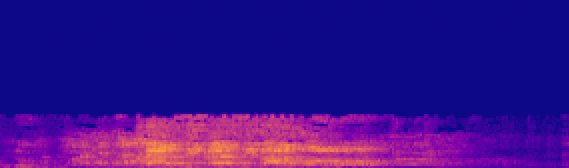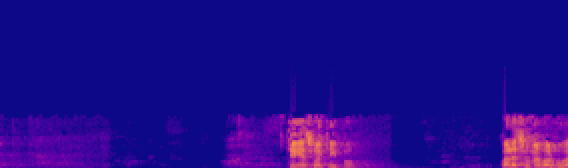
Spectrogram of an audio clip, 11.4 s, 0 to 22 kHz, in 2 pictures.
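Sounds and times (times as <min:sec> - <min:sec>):
large audience shouting praise to God together: 0:00.8 - 0:05.0
laughter: 0:04.5 - 0:06.8
speech: 0:08.6 - 0:09.4, 0:10.7 - 0:11.3.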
